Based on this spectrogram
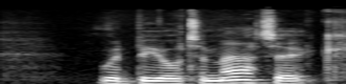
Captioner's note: speaking French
